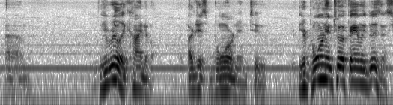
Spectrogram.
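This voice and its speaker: A man speaks with very wide pitch swings and long, frequent pauses, and there is audible room echo along with noticeable background noise. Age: 50s. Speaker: vlogger, former house framer. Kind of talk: casual monologue. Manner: halting.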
